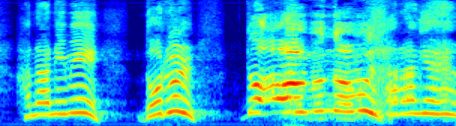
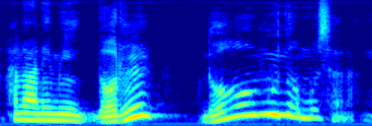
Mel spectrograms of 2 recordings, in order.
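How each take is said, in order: First: It is said loudly with a raised voice. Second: It is said at a modest, ordinary volume. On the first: The speaker is trying harder to convince. "막 목소리를 높이고 액션을 크게 해야죠" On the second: The message seems unconvincing. "이렇게 하면, 이 정도 하면 별로 안 믿을 것 같잖아요"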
